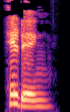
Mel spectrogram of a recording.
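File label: "hitting", British English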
